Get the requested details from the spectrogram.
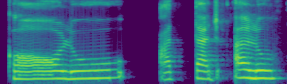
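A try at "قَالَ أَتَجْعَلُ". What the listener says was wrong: ஆலு அத்தஜ்அலு. ஏன் அந்த இடத்துல ஒரு பாஸ் வருது? அத்த அத்த அந்த இடத்துல ஏன் ஒரு பாஸ் வருது?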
